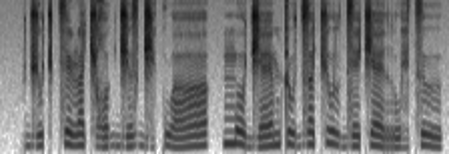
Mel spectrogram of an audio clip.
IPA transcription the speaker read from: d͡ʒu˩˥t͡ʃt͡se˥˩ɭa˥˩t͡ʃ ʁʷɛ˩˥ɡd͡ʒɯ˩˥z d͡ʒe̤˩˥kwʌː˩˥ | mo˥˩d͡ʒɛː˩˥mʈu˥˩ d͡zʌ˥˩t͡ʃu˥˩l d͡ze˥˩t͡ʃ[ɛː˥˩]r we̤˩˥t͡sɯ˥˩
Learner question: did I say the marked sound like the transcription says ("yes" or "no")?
yes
